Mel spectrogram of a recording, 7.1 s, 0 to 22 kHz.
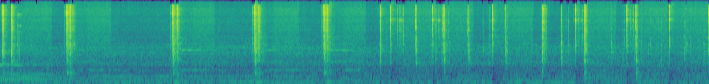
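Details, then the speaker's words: ViewSonic KU520 budget mechanical keyboard with blue switches: sharp clicky keystrokes, some followed by a short metallic ringing tail from spring resonance, most apparent on the spacebar. "you can hear the spring resonance with almost anything but it is most apparent with the spacebar as shown here"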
